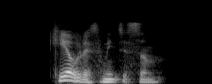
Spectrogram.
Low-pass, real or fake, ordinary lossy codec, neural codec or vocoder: none; fake; none; codec, 16 kHz, 0.5 kbps, FunCodec, trained on LibriTTS, 25 frames a second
